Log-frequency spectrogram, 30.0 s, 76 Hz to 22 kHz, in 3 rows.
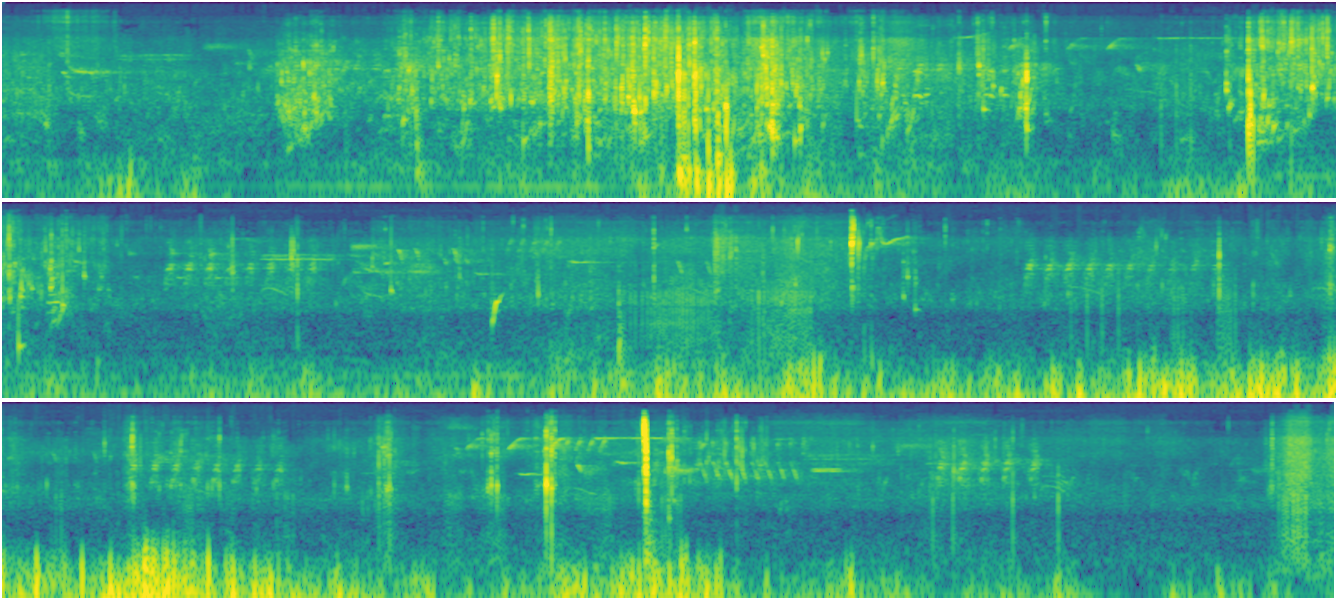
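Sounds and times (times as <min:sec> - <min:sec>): water splashing against kayak: 0:02.0 - 0:10.8.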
